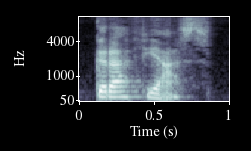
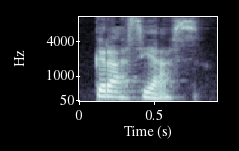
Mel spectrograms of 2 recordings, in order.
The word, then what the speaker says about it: gracias: That's because I live in Spain, and here in Spain, they pronounce the C's with a TH sound. Th. So this becomes gracias.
